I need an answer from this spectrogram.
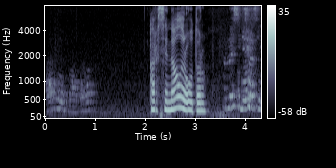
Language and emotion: Russian, neutral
